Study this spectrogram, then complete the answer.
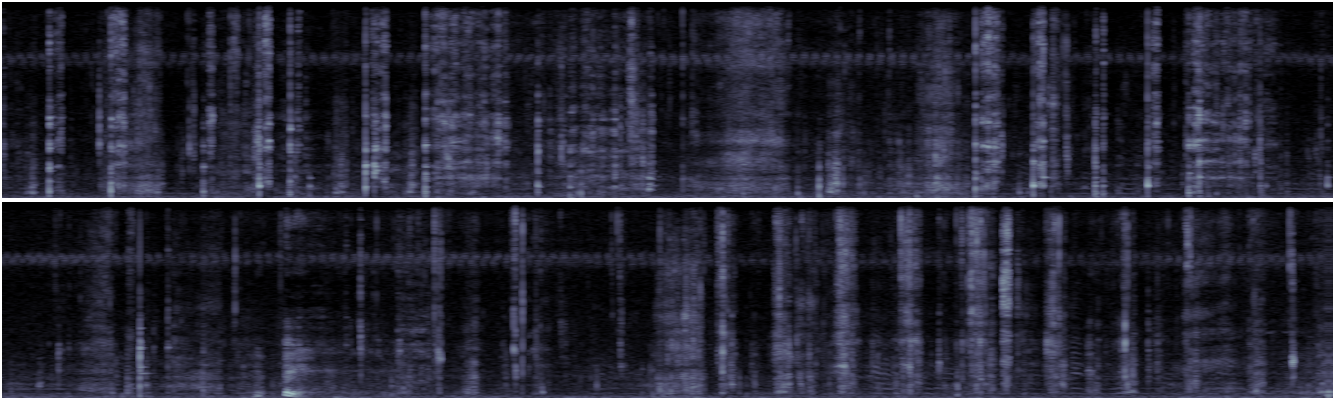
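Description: A man and a woman slurp noodles loudly close by.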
